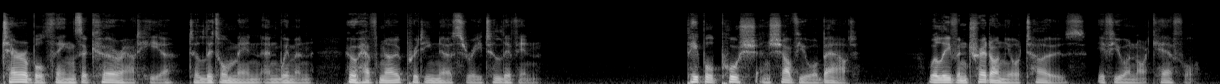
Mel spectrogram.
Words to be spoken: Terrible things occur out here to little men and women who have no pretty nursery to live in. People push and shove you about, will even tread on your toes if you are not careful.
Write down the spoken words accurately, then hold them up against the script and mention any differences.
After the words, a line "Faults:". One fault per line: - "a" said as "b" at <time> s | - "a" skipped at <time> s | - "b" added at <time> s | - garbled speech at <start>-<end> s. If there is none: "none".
Terrible things occur out here to little men and women who have no pretty nursery to live in. People push and shove you about, will even tread on your toes if you are not careful.
Faults:
none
